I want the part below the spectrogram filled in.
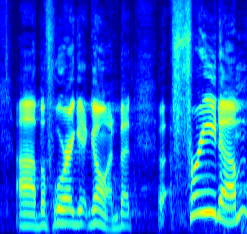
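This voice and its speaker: A man speaks in a raised, projected voice. His tone is bright and sharp. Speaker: lead pastor. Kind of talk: sermon. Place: church.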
